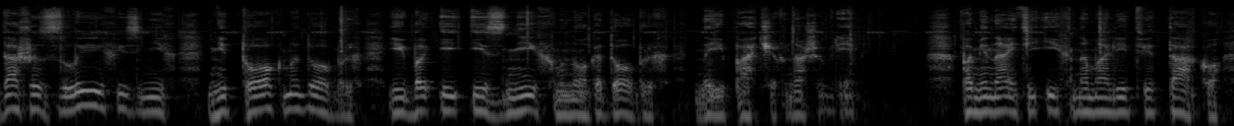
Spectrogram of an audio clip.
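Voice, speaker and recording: An actor playing a humble, loving old monastery elder in an audio drama, preaching solemnly and gently, at times hushed. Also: male voice, fairly low pitch, gravelly, a little hiss or hum, exaggerated voice. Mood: humble, prayerful. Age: older. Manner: measured, solemn, gently exhorting.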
